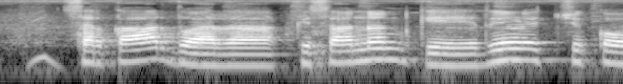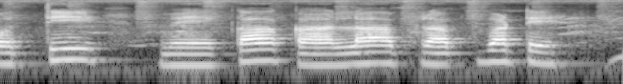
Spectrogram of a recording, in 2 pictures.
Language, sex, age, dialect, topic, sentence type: Bhojpuri, male, 25-30, Northern, banking, question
